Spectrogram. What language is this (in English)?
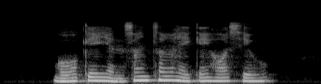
Cantonese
